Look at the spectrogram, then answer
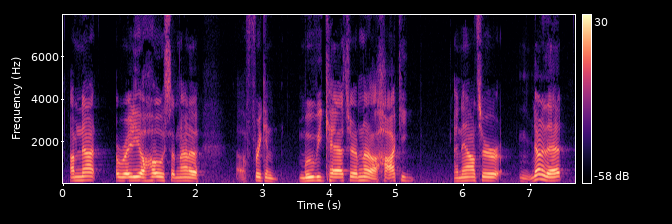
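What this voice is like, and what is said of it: Tennessee accent. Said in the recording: “good old Tennessee guy. Have a little bit of accent every now and then”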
